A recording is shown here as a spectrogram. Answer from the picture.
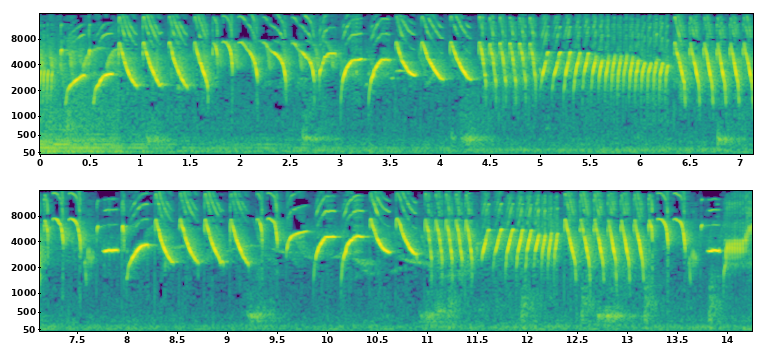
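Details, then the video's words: Caged canary in full song: long fast sequences of sharp descending high-pitched sweeps and trills, broken by rapid rattling phrases and brief pauses, continuous and loud throughout. "KENARI MEWAH!!"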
